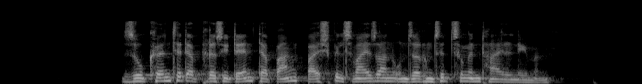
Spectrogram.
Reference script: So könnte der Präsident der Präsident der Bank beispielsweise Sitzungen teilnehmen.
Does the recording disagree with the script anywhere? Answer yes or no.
yes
